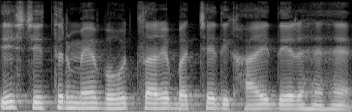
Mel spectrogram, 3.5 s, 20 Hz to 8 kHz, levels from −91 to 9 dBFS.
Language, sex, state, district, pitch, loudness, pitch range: Hindi, male, Jharkhand, Deoghar, 130 Hz, -13 LUFS, 115-135 Hz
